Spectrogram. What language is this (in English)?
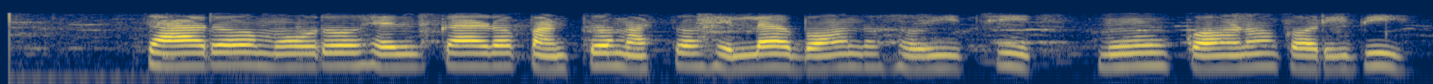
Odia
